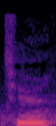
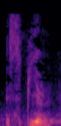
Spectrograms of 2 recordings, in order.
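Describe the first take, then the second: First: The word begins with a 'ch' sound. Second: The word begins with an 'sp' sound.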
